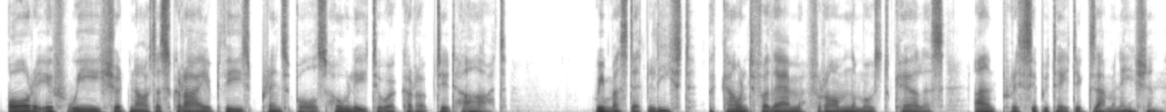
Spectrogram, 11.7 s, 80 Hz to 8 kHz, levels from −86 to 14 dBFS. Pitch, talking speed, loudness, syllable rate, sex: 110 Hz, 140 wpm, -19 LUFS, 4.5 syllables/s, male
